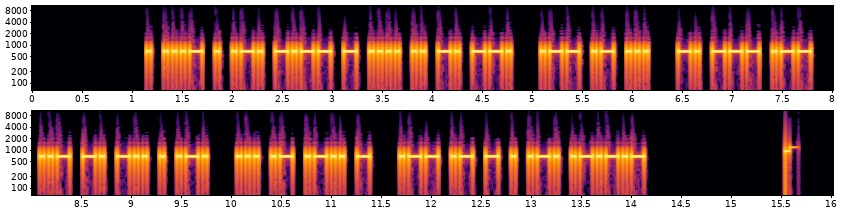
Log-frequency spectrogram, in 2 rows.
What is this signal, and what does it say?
Morse code, heard as a keyed tone, about 28 wpm, 700 Hz. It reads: EVERYTHING WAS NOW UNDER SALT WATER.
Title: Sentences from Top 1000 Words - Review Part 5 - 28wpm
